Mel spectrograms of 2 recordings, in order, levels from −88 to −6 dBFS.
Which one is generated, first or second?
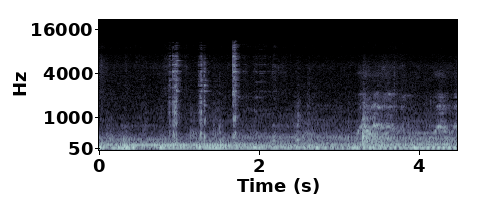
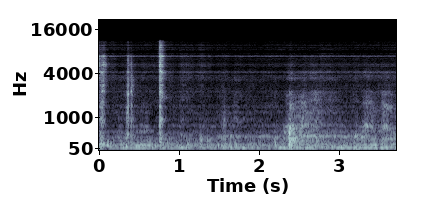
second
